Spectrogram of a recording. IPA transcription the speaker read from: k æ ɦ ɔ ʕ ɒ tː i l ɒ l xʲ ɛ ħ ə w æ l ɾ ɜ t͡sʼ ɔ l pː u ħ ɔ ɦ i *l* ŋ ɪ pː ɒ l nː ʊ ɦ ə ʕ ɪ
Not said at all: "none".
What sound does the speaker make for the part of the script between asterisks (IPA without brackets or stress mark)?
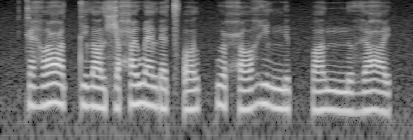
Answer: l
